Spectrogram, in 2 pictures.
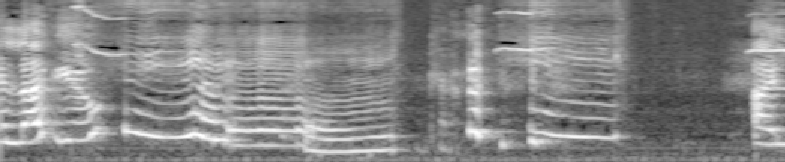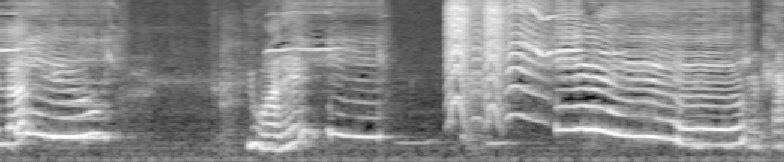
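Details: Pet dog Otis keeps up a drawn-out, talkative howling whine asking for a new toy, with warbling harmonics, falling and rising tones, and a couple of short pauses, in a small room with a human voice mixed in.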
